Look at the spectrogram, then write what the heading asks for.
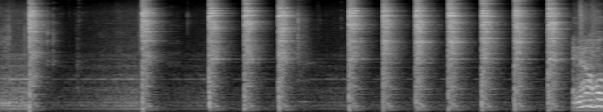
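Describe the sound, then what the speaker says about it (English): Hammer driving a round cylindrical punch through heated metal at a forge, about fourteen sharp ringing strikes, widely spaced at first and then in a quick steady rhythm, each ring fading fast. "we'll heat it again and then we'll go through with a punch"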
